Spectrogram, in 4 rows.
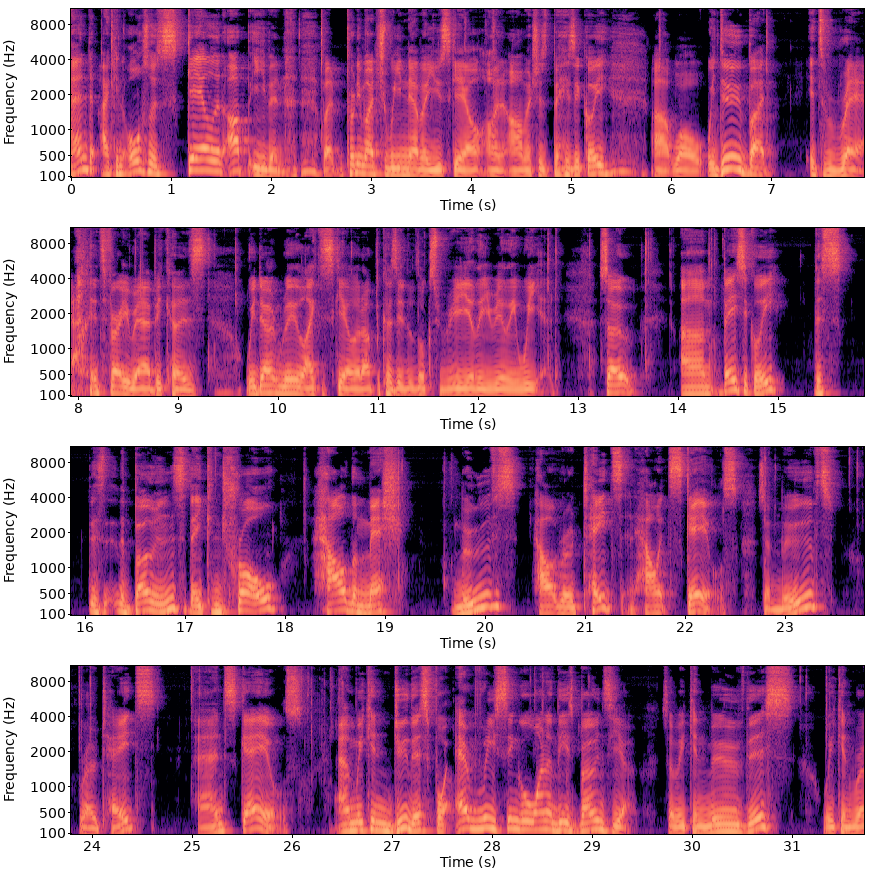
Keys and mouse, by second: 0.5 s, 2.5-3.0 middle drag, 5.1 ctrl+z, 5.9-6.4 middle drag, 6.9-9.3 middle drag, 9.6 s, 11.9 ctrl+z, 12.7 middle click, 13.7 middle click, 14.5 g, 19.2 middle click, 22.9 g, 24.0 r, 25.3 s, 27.2 ctrl+z, 29.2 g, 31.5 r.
